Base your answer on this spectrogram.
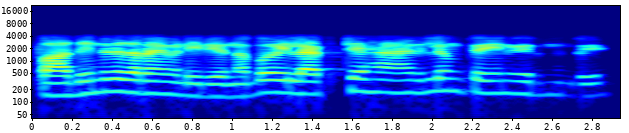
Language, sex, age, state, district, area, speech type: Malayalam, female, 18-30, Kerala, Kozhikode, urban, conversation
